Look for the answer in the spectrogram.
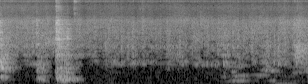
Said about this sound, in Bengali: পাঁচফোড়ন দিয়ে দিলাম তেলের মধ্যে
